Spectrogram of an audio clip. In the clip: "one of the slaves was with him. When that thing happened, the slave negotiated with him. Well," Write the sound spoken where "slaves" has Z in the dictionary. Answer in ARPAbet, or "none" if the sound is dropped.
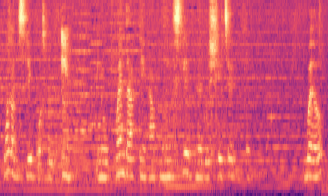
none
